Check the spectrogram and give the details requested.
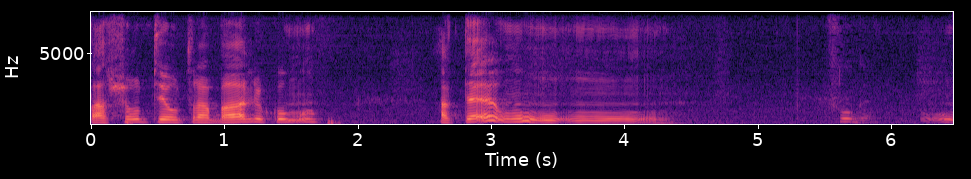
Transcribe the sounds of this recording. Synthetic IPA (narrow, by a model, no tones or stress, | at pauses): pasot̪eʊt̪ɾabaʎʊkõmʊ | at̪ɛũũ | fuɡɐ̃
